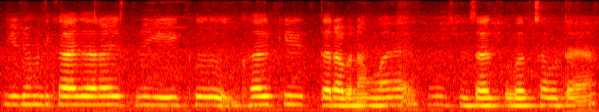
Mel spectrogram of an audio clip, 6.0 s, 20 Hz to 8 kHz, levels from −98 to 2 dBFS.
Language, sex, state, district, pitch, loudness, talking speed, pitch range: Hindi, female, Bihar, Purnia, 215 Hz, -28 LUFS, 190 wpm, 205-225 Hz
